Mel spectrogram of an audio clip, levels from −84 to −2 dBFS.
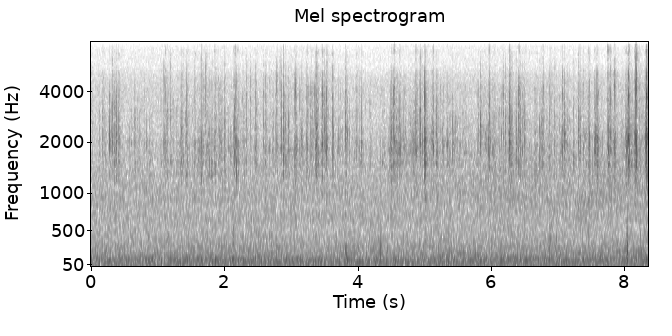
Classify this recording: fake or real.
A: real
